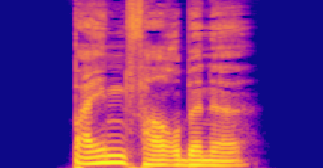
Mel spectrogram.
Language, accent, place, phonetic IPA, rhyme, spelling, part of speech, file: German, Germany, Berlin, [ˈbaɪ̯nˌfaʁbənə], -aɪ̯nfaʁbənə, beinfarbene, adjective, De-beinfarbene.ogg
- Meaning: inflection of beinfarben: 1. strong/mixed nominative/accusative feminine singular 2. strong nominative/accusative plural 3. weak nominative all-gender singular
